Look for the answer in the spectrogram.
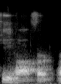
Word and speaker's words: Kefauver: Is it Kefauver or Kefauver? – It's pronounced Kehoffer, right.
